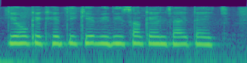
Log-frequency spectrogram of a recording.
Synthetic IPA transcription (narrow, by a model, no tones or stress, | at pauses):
ɡeõkekʰeːt̪ikeʋɪd̪ʱisãkɛːld͡ʒaːit̪ɛt͡ʃ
